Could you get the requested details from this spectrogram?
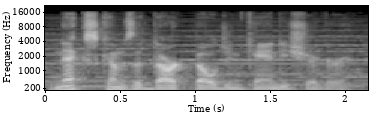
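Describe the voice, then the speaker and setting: A home brewer hosts his homebrew show in a deep, creaky voice at a moderate pace, with music in the background. He mixes casual scripted narration with relaxed tasting chat, showing a playful, dry sense of humor.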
